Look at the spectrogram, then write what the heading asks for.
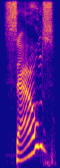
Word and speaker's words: sndz: sounds that's actually dope sounds sndz is pronounced like sounds that's dope I'm a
